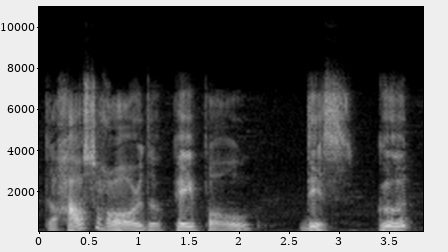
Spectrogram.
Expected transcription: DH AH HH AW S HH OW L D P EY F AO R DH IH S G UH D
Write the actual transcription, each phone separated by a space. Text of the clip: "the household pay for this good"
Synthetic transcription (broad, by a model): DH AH HH AW S HH OW L D P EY P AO L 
